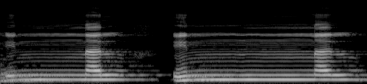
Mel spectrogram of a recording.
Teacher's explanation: পড়তে হবে ইন্নাল এখানে নুনের উপর কি আসছে তাসদির এজন্য এখানে নুন গুন্না ওয়াজিব এক আলিফ পরিমাণ গুন্না করে পড়তে হবে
